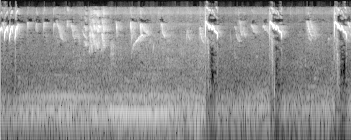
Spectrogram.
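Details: Brief high white-eye twitters open the passage, then scattered sweeping chirps and three short sharp high bursts spaced about a second apart, with a low droning background hum.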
